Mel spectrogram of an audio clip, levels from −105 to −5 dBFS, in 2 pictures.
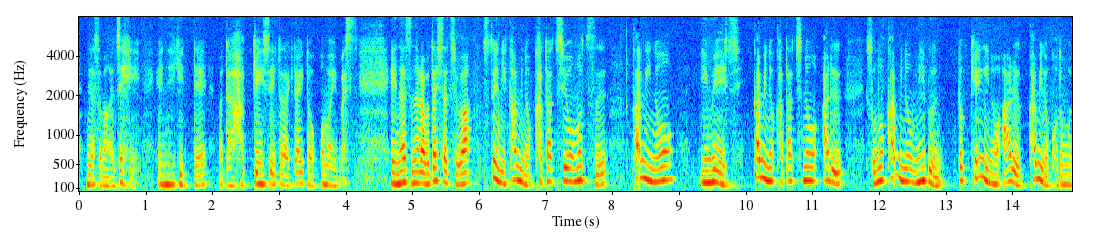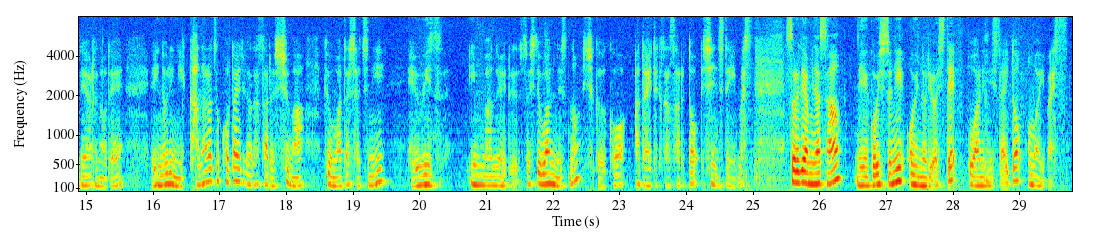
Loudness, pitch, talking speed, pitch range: -28 LUFS, 180 Hz, 330 characters per minute, 160-215 Hz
